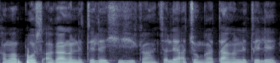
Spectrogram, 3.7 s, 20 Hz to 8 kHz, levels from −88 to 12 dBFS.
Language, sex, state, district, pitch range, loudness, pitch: Wancho, male, Arunachal Pradesh, Longding, 110-125 Hz, -23 LUFS, 115 Hz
